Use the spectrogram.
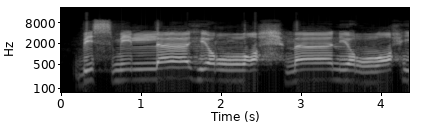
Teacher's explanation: الراء لابد من تفخيمها تفخيما جيدا بارتفاع اقصى اللسان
